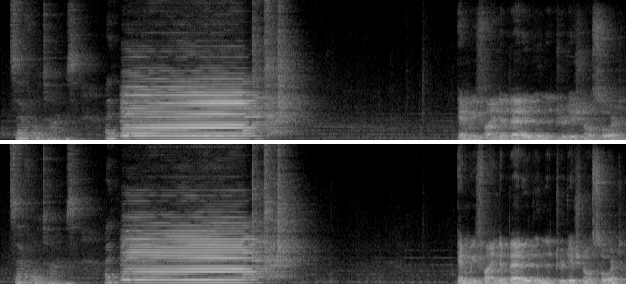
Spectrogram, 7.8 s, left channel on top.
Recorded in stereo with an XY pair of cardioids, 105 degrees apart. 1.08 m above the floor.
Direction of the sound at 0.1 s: 45° right.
